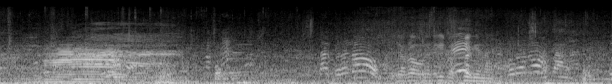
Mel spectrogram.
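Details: Cattle at the market for the first time, startled and raging; a loud bellowing moo opens, followed by rising and falling voices and chatter of people nearby.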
